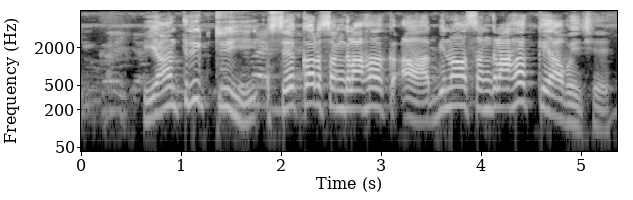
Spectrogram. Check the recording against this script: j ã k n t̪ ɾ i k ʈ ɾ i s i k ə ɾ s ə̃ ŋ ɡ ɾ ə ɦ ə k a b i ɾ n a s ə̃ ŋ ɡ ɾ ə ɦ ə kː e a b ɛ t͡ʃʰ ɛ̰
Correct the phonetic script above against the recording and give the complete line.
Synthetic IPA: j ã n t̪ ɾ i k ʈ ɾ i s e k ə ɾ s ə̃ ŋ ɡ ɾ a ɦ ə k a b i n a s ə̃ ŋ ɡ ɾ a ɦ ə kː e a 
